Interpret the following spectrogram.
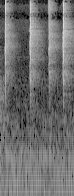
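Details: New replacement washing machine lid switch pressed by hand before installation: five crisp, sharp clicks about three a second; it snaps properly, unlike the old broken switch that slid back without spring action and stopped the washer starting.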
